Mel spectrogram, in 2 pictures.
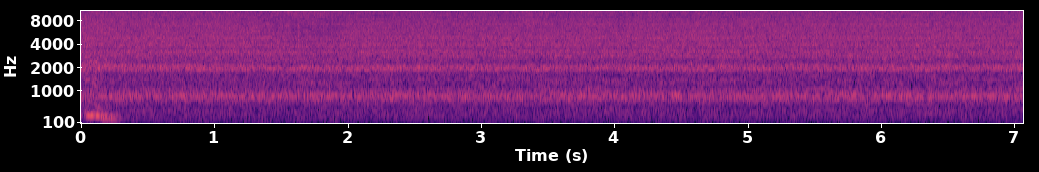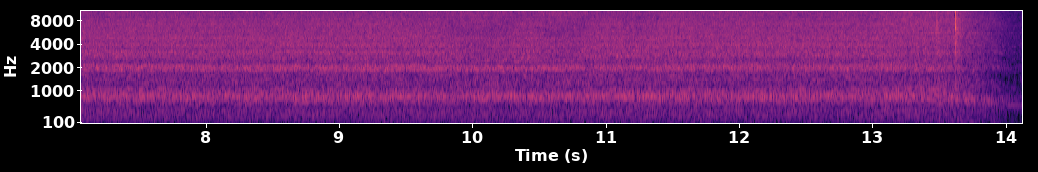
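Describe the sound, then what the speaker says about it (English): Hair dryer blowing steadily on a painted standing house decoration, a constant loud whooshing hum that starts abruptly and cuts off at the end, with no talking over it. "So I'm going to give this a quick blow dry"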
